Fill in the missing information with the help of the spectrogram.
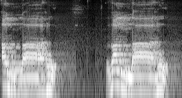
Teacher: لام سے پہلے حمزہ ہے اور اس کے اوپر زبر ہے، اس لیے اس لام کو ہم نے موٹا ادا کرنا ہے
